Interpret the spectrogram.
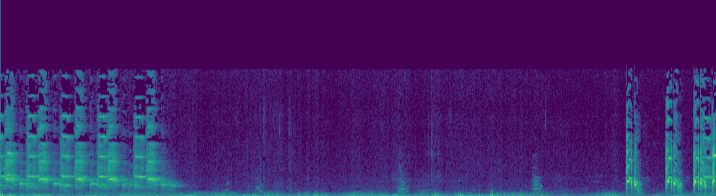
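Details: Wild francolin pair in the breeding season: a burst of loud, harsh, rapidly repeated notes opens, followed by a long stretch of low rumbling background noise, then three more sharp, grating calls near the end.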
